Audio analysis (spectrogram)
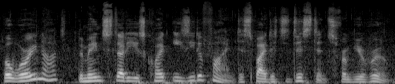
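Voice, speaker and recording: A man's voice: on the high side, very animated, a little fast, slight background noise. A man playing a courteous, apologetic wolf butler with a formal, deferential way of speaking in a roleplay audio drama. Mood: apologetic, reassuring. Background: rain.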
